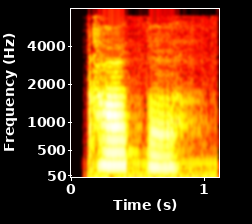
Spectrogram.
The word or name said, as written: cappa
